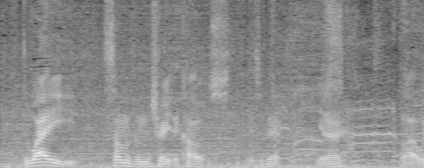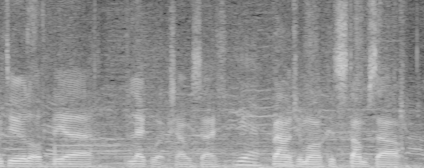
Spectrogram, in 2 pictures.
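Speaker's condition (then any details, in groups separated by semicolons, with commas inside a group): No condition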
